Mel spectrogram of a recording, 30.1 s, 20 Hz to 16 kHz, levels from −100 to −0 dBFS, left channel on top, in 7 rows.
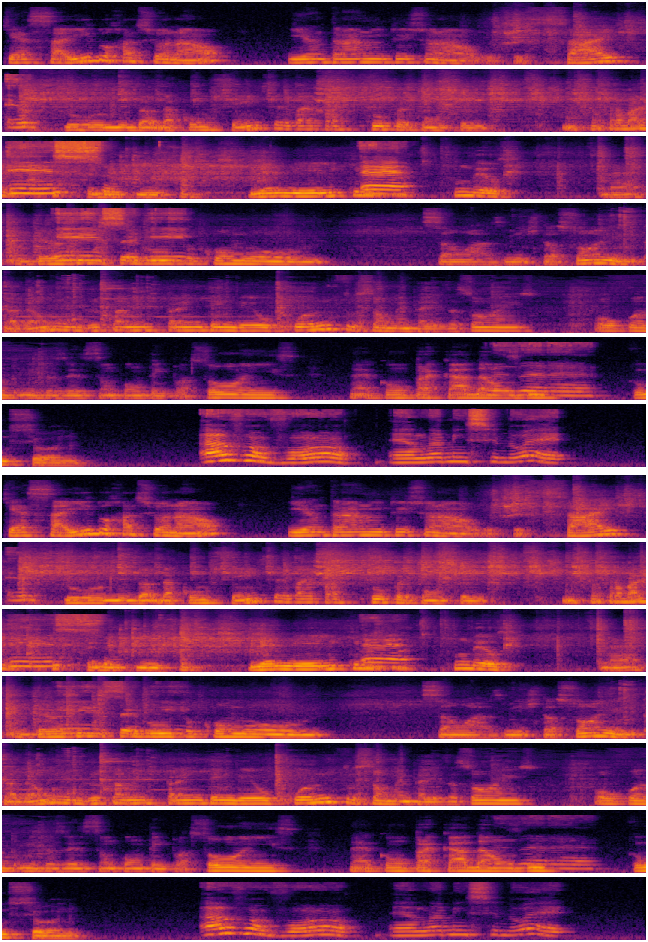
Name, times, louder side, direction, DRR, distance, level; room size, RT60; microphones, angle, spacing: voice 1, 0.0-1.5 1.9-4.2 4.7-7.6 8.0-8.7 9.2-9.9 10.2-11.3 11.6-12.0 12.6-15.0 15.7-20.7 21.1-23.4 23.8-25.1 25.7-26.3, right 2 dB, 35° right, 0.6 m, -31 dB
sound 1, 3.0-14.8 15.2-15.8 16.6-19.9, right 3 dB, 65° right, 1.2 m, -42 dB
voice 2, 8.6-9.4 11.0-11.3 13.2-14.1 24.7-25.4 27.1-29.5, left 5 dB, 45° left, 0.5 m, -30 dB
Chewing mastication, 16.0-21.8, left 1 dB, ahead, 1.2 m, -53 dB
4.0 x 2.6 x 3.4 m
head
